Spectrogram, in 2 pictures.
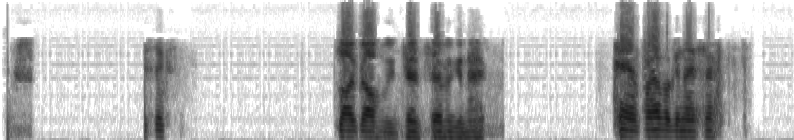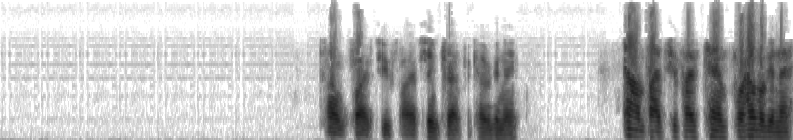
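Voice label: Sheriff Lake Patrol, scanner audio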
